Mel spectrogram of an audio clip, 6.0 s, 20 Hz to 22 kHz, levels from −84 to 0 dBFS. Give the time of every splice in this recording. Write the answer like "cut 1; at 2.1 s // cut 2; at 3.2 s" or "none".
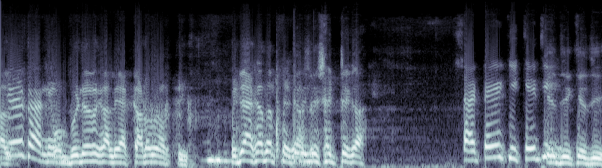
cut 1; at 3.0 s

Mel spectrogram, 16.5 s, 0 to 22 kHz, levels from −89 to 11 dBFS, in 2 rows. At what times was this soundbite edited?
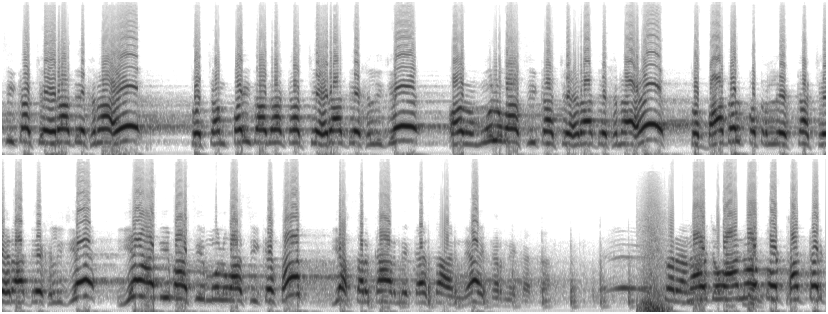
cut 1; at 14.8 s

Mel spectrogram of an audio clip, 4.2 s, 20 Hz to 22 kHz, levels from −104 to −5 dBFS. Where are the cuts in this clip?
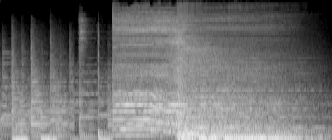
cut 1; at 1.0 s

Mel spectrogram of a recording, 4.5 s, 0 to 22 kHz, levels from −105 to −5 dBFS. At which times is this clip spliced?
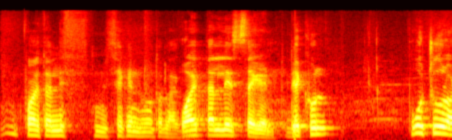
cut 1; at 2.9 s

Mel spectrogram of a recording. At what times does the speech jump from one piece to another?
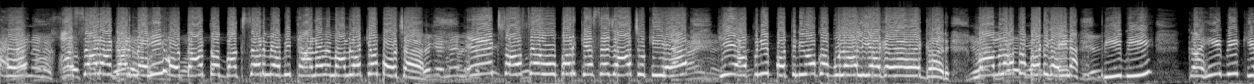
cut 1; at 11.0 s

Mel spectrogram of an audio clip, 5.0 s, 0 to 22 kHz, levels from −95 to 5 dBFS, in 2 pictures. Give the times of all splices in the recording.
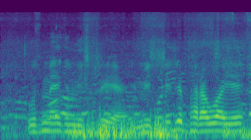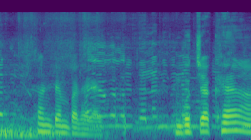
cut 1; at 3.6 s

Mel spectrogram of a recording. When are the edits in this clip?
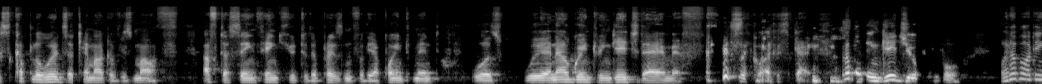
none

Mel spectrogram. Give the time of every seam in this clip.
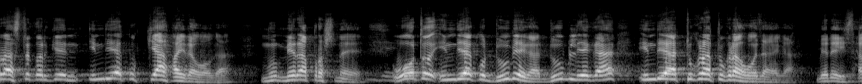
none

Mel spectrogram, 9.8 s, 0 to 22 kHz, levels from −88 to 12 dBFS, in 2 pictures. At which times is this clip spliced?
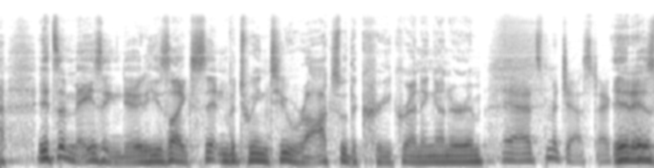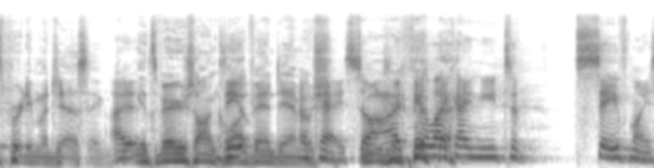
none

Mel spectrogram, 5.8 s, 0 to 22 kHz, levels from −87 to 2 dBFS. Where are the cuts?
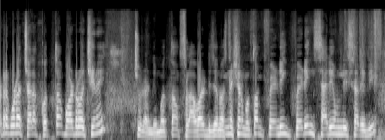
cut 1; at 3.4 s

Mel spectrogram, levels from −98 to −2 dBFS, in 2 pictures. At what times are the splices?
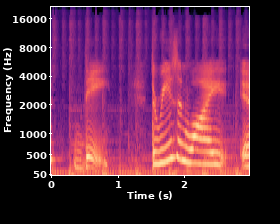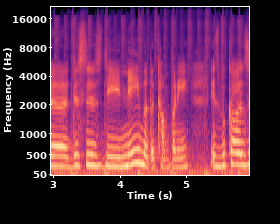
none

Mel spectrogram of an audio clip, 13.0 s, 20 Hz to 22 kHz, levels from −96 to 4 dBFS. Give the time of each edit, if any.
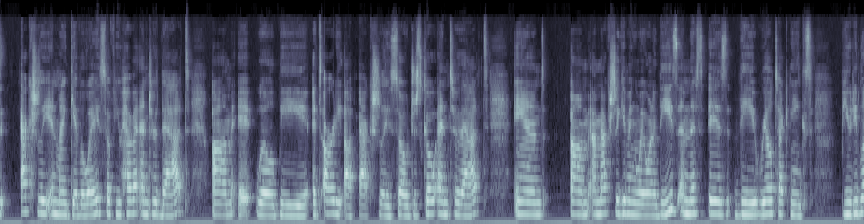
cut 1; at 1.9 s

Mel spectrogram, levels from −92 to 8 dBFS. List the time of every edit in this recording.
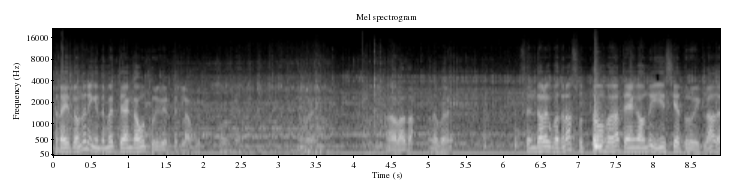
cut 1; at 4.1 s

